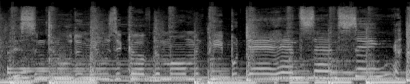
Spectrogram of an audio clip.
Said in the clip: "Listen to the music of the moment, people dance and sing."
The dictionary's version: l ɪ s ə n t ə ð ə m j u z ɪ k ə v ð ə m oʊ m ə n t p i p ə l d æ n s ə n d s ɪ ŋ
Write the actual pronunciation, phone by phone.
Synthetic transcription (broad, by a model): l ɪ s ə n t ə ð ə m j u z ɪ k ə v ð ə m oʊ m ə n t p i p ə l d æ n s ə n s ɪ ŋ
